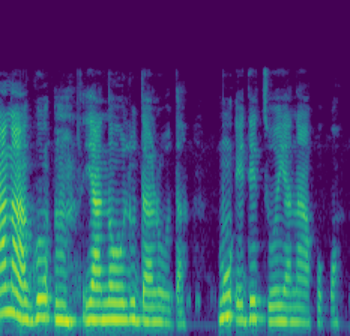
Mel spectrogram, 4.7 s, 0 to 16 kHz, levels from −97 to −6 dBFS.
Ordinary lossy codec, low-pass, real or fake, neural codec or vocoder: none; 7.2 kHz; real; none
